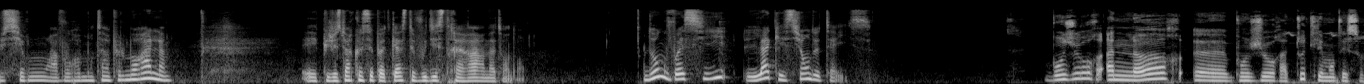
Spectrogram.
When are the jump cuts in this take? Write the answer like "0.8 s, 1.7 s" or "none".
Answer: none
